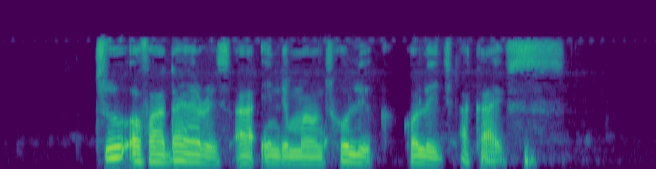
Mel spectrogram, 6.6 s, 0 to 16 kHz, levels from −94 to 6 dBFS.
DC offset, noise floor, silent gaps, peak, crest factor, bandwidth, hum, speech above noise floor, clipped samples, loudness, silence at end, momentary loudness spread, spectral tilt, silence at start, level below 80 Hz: under 0.1%; -82 dBFS; none; -4 dBFS; 18 dB; 7.8 kHz; none; 62 dB; under 0.1%; -21 LUFS; 0.95 s; 10 LU; -5 dB/octave; 0.95 s; -56 dBFS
